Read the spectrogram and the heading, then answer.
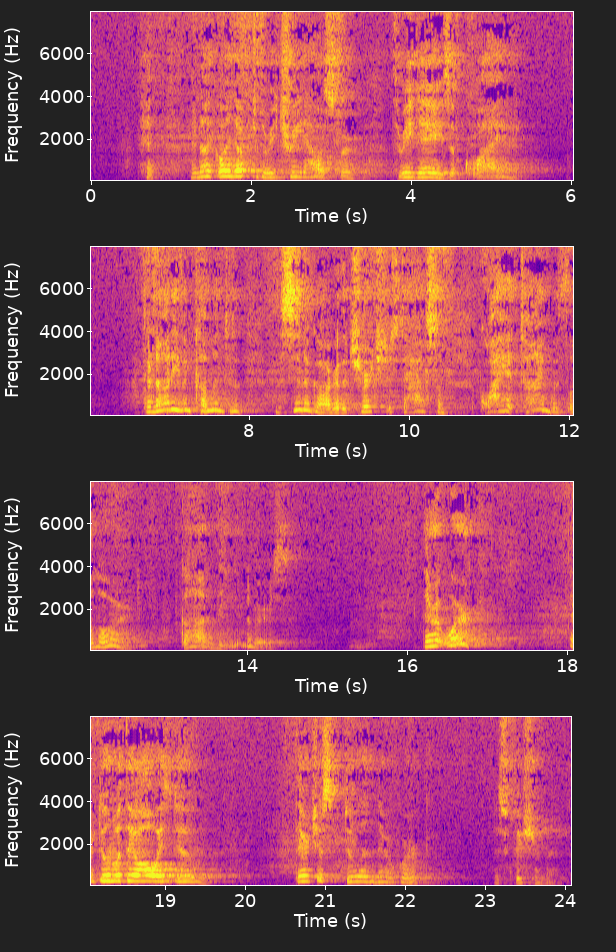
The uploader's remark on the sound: Homily delivered at Sacred Heart Church, Othello, WA. (Apologies again for the raspy voice!).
